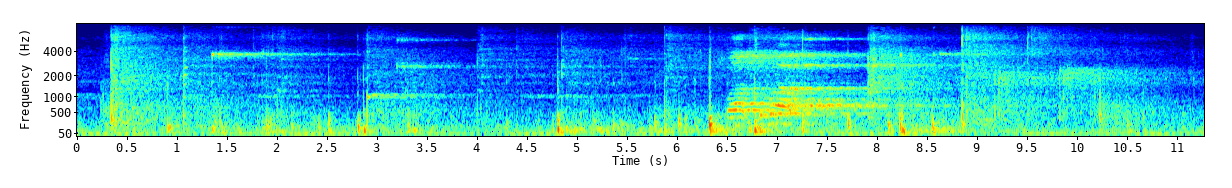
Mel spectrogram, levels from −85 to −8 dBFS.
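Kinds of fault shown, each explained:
No technical faults can be heard in this audio. There is nothing to list here.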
